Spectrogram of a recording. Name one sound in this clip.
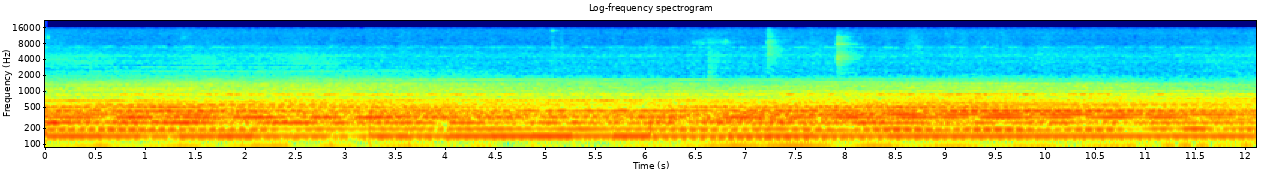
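Large gongs hum and shimmer in a long, steady, swelling drone.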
